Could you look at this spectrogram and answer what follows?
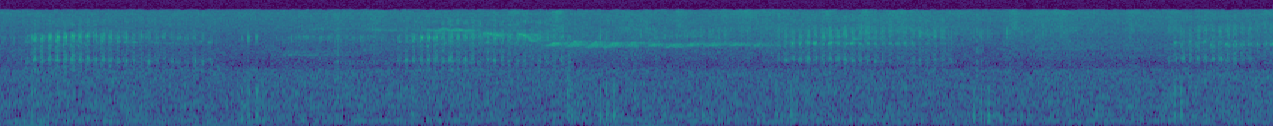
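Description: Domestic cat purring steadily while being stroked, a sign of contentment.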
